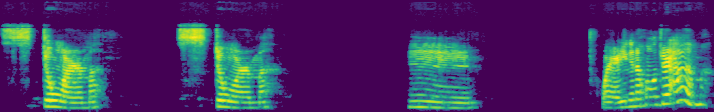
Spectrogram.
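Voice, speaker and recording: A woman leading story time and a lesson for young children, encouraging and exaggerated, pausing as if for their answers. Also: medium pitch, lively intonation. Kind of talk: read-aloud and interactive lesson for young children. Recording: dull, distant microphone sound.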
